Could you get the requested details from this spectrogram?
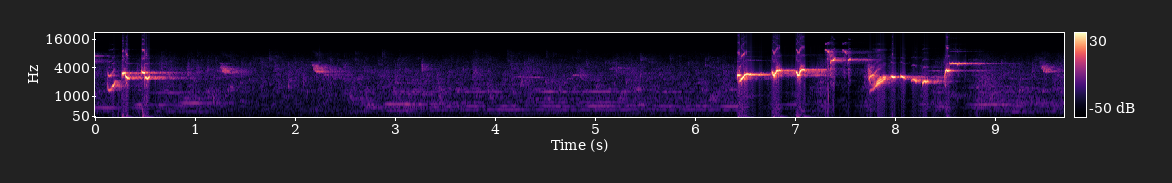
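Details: Orange-headed thrush with scattered high whistles and soft chatter, then a long energetic volley of shrill, stepped whistles and sharp chips in its varied, rolling song.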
